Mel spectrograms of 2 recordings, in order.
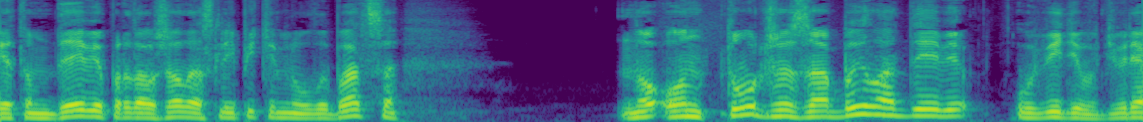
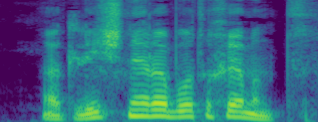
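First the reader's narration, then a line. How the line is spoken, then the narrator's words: Plain. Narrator (Russian): сказал ему Смайлоу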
